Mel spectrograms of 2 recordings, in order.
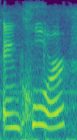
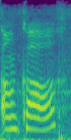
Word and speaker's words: encore: so like he said encore uh actually it's pronounced on call because that's a french word and i just look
